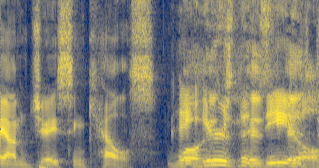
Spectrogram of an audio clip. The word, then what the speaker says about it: Kelce: Somebody's telling me it's pronounced Kels, not Kelce. It is. It actually Yeah, but I've is. never heard him say I'm Jason Kels.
